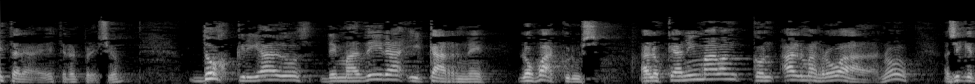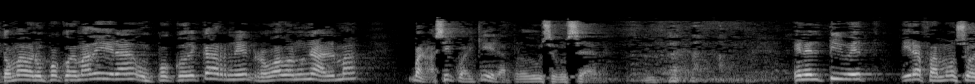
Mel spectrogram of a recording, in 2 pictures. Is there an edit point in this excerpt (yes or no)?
no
